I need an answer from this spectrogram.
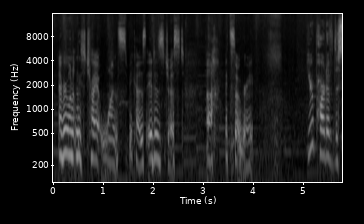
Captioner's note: sighs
